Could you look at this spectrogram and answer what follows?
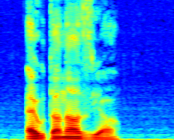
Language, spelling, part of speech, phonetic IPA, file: Polish, eutanazja, noun, [ˌɛwtãˈnazʲja], Pl-eutanazja.ogg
